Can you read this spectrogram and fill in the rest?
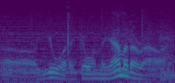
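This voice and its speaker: An actor playing a tough, wisecracking private detective in a clipped, dry, world-weary manner, in vintage radio noir style. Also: male voice, fairly low pitch, sing-song, brisk, loud music behind the voice. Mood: hard, commanding. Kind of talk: 1950s radio noir acting and narration. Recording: dull vintage radio recording.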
